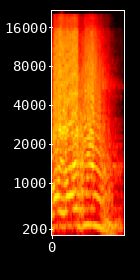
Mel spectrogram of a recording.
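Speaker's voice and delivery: angry, high-pitched, shouted yell. Speaker shows saying it to his wife in the wrong tone: angry yelling. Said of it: "Why are you yelling at me?".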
